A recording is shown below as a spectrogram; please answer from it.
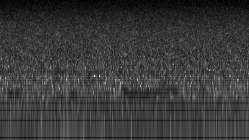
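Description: Near silence: faint tape hiss over a low, steady mains hum.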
